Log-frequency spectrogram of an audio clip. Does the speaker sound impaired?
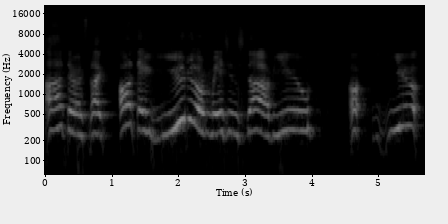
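Yes: cerebral palsy; electric wheelchair for travel.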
